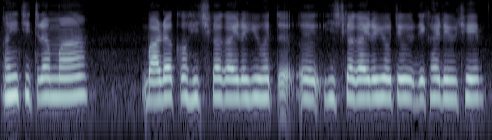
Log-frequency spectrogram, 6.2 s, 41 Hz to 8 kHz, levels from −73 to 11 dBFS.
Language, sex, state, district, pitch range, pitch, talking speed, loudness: Gujarati, female, Gujarat, Valsad, 200-210 Hz, 205 Hz, 145 wpm, -15 LUFS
